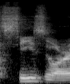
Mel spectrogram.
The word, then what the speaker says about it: Scizor: is what yeah yeah so like the scyther cyzor that's how i pronounce it but caesar's cute i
